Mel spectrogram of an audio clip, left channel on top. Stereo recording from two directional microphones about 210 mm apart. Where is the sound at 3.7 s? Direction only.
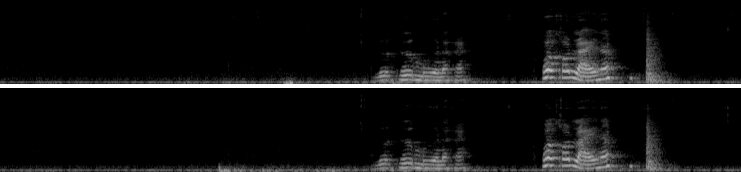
15° right (ahead or behind).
